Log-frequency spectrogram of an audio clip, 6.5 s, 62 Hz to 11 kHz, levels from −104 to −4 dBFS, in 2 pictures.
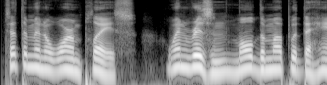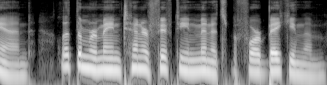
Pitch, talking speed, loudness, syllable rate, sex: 150 Hz, 200 wpm, -19 LUFS, 5.6 syllables/s, male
